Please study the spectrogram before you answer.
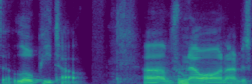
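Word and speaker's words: L'Hôpital: a note on how you pronounce it it's pronounced low p towels not the hospital um which a lot of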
